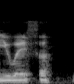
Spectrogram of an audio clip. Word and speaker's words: UEFA: Is that how you're supposed to say it or is that just how the fancy British announcers say it? – They it's just that's the way they pronounce it. They just say UEFA.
